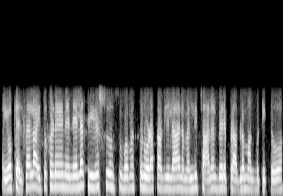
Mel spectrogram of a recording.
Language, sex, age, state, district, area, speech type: Kannada, female, 30-45, Karnataka, Mandya, rural, conversation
